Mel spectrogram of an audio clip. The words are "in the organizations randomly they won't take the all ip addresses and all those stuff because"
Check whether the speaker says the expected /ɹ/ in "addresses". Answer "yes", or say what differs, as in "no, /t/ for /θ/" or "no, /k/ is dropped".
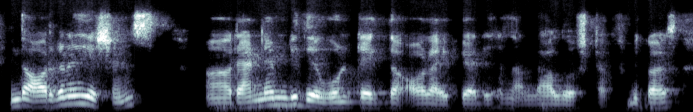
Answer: no, /ɹ/ is dropped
